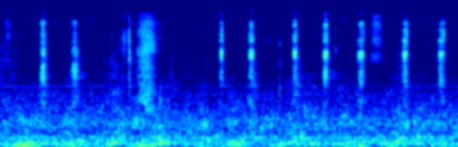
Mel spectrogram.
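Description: Felt-tip marker drawing short strokes on pattern paper, faint, about one to two strokes a second at uneven spacing, with one longer stroke about two seconds in.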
